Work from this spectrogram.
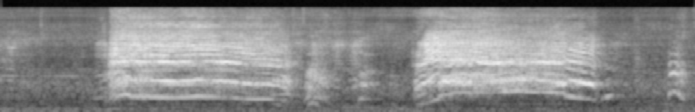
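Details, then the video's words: Goat being bathed lets out two drawn-out, shrill, quavering screams close together, each nearly a second long and sagging in pitch at the end, with brief breathy sounds between. "Screaming goat getting a bath"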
